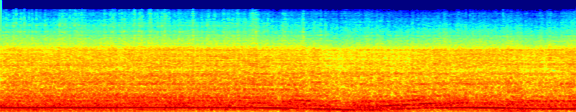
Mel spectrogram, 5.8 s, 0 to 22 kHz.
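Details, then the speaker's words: BMW M5 imported from Qatar, while driving: low, wavering drone rising and falling with wheel speed from the rear; judged to be the drive shaft and badly out-of-round tires rather than the differential, not confirmed. "ja aber das kommt nicht von Differential das kommt eher von der Antriebswelle und die Reifen die Eiern total ja die haben so richtig extrem Höhenschlag"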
